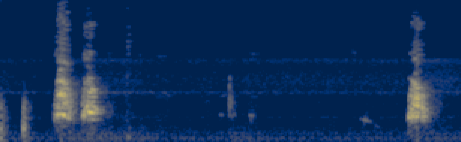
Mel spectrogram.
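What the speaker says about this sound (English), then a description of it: "Hey, shut your dog up, please." A dog gives a few short barks nearby, a quick pair of yaps followed after a pause by a single louder bark, with near silence between.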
